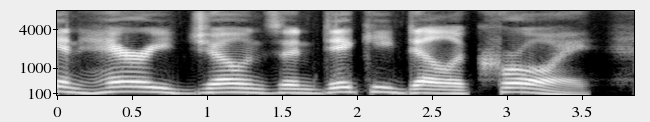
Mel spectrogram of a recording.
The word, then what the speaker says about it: Delacroix: harry jones and dicky delacroix the villagers pronounced this name delecroy eventually made a great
